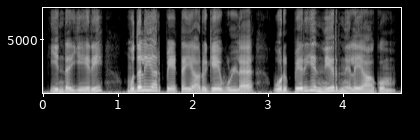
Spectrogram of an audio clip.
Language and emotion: Tamil, neutral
